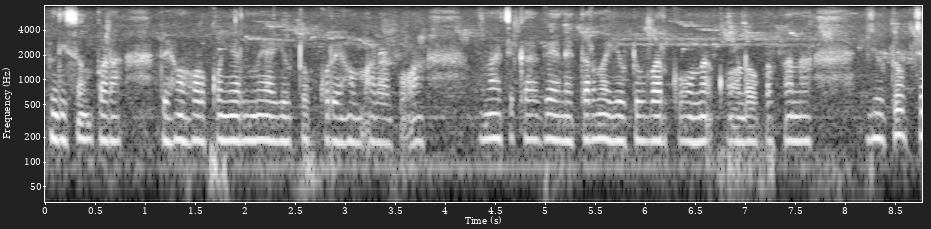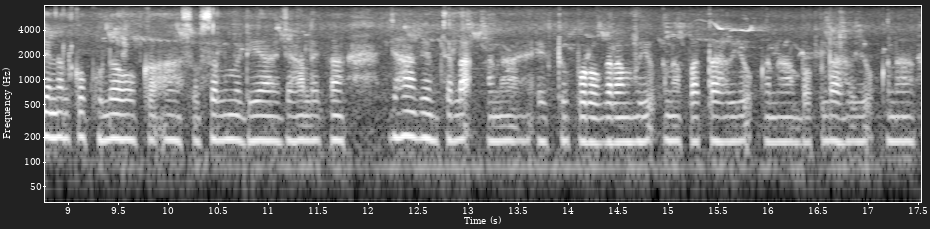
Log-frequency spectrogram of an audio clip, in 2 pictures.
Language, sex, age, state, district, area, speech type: Santali, female, 30-45, Jharkhand, Seraikela Kharsawan, rural, spontaneous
